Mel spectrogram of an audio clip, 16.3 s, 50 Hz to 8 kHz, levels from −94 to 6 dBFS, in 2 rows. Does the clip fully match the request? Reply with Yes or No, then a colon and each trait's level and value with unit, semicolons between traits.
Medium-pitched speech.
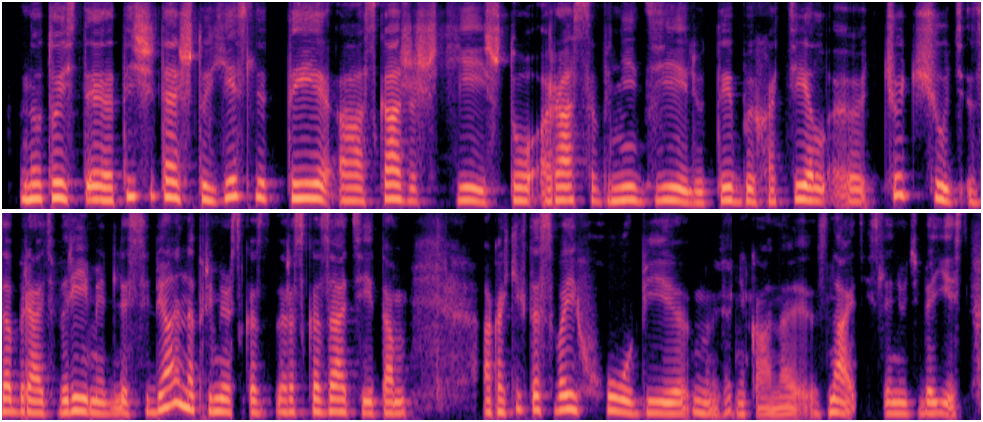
Yes: medium, 180 Hz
